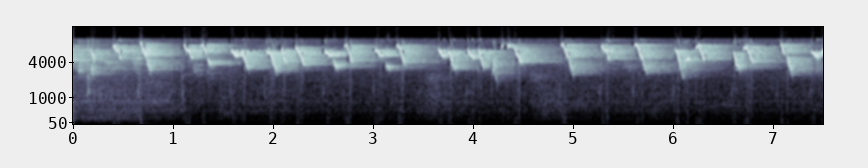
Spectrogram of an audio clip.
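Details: Continuous saffron finch song, loud and clear: quick chains of piercing downward-sweeping chirps, tightly packed and repeated without a break.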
